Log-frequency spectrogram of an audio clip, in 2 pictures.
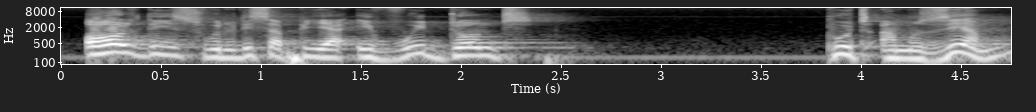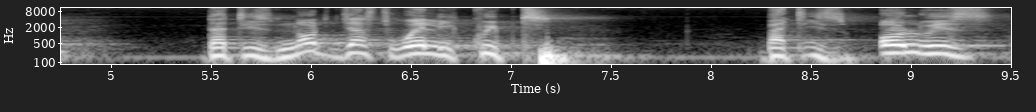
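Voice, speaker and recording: A man's voice: high-pitched, dark tone. A man giving an impassioned parliamentary speech, asking rhetorical questions. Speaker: member of parliament. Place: parliament chamber. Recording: long hall reverb.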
